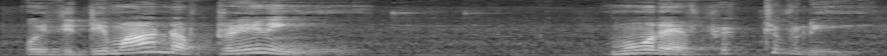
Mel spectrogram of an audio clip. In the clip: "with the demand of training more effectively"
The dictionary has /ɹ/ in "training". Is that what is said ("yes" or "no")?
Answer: yes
